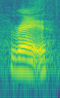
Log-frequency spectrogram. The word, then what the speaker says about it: Re: limestone usually, painted gold for the sun god, Re. What? Re. Ra-Re. It's pronounced Re though.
